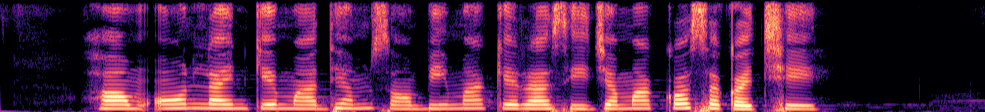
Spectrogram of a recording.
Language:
Maithili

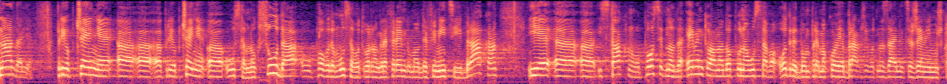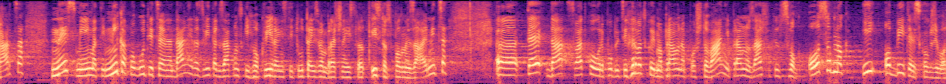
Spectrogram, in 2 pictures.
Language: Croatian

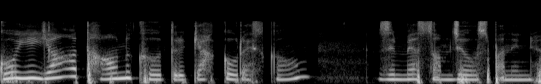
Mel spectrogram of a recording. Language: Kashmiri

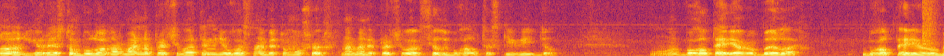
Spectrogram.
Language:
Ukrainian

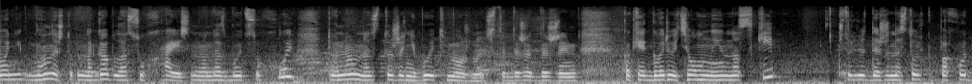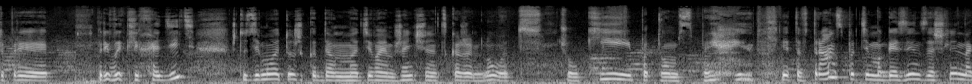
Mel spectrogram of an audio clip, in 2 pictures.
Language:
Russian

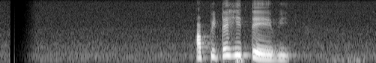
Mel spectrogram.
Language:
Sinhala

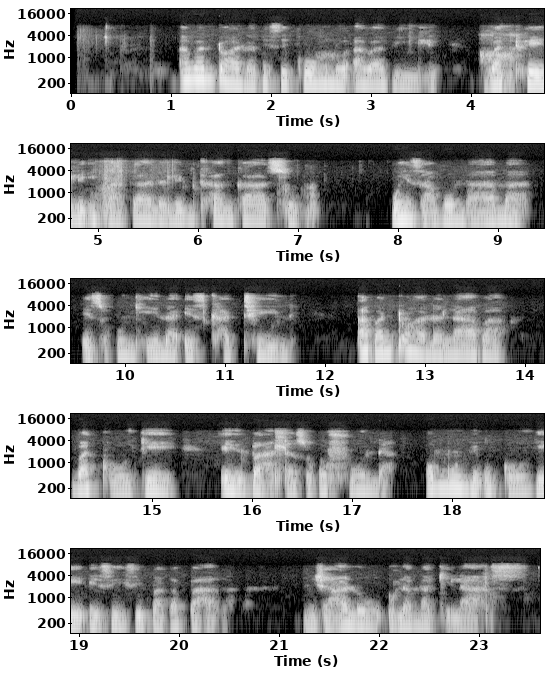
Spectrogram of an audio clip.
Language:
North Ndebele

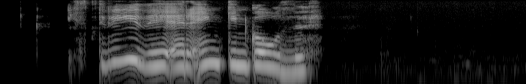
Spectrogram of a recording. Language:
Icelandic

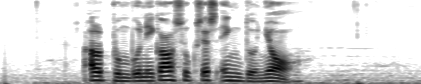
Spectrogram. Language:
Javanese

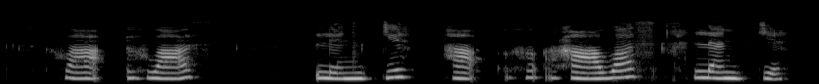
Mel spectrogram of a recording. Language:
Icelandic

